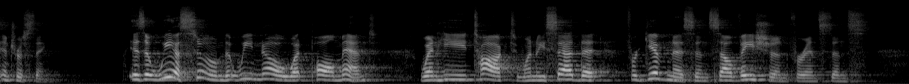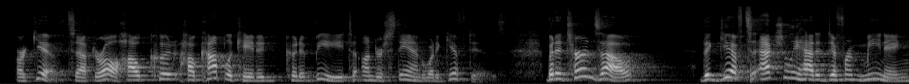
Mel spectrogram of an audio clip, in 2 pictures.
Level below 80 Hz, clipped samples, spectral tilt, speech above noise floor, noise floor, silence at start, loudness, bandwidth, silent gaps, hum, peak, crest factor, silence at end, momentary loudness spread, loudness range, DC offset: -78 dBFS; under 0.1%; -4.5 dB/octave; 41 dB; -69 dBFS; 0 s; -28 LUFS; 16 kHz; none; none; -8 dBFS; 22 dB; 0 s; 12 LU; 5 LU; under 0.1%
